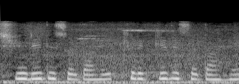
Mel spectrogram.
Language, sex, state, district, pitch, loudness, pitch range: Marathi, female, Maharashtra, Solapur, 255 Hz, -14 LUFS, 220-270 Hz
